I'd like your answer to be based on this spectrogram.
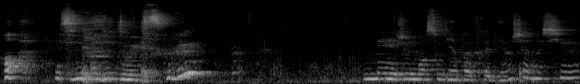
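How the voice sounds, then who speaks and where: A woman's voice: fairly high pitch, measured pace, warm tone, distant mic, a little hiss or hum, natural voice. A woman playing a gushing, easily amazed lady. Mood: amazed, polite. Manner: exclaiming, affected politeness. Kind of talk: stage play performance. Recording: echoey room, miked from afar.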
